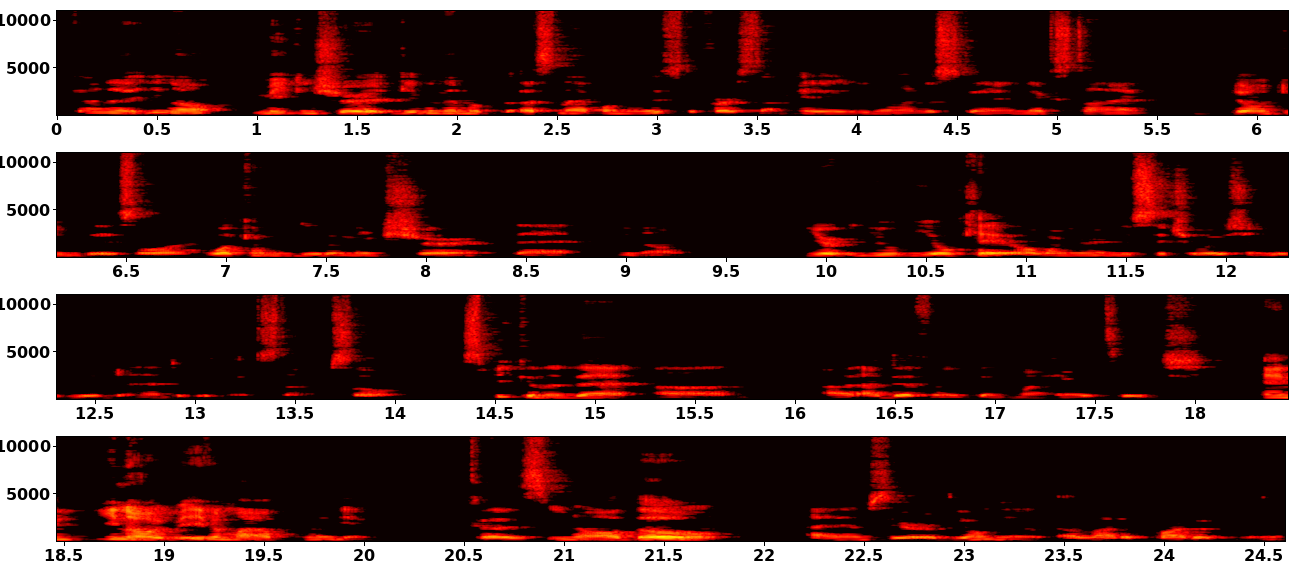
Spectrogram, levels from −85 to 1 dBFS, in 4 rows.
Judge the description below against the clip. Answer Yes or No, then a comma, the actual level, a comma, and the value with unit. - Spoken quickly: Yes, fast, 210 wpm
